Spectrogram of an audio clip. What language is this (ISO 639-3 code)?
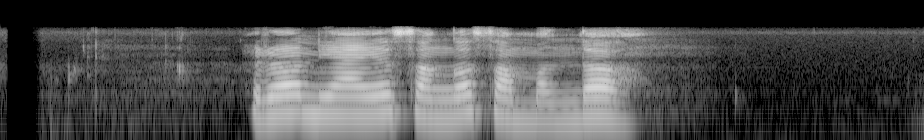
nep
